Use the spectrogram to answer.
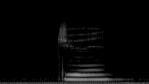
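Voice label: "jun", Chinese, first tone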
